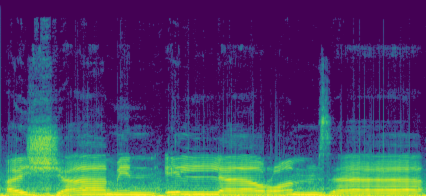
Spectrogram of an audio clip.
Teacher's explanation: نون ساکن یا تنوین کو ظاہر کر کے پڑھتے ہیں، بغیر غننے کے پڑھتے ہیں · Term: اظہار کا قاعدہ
